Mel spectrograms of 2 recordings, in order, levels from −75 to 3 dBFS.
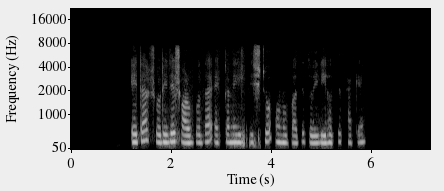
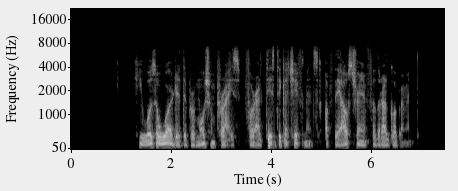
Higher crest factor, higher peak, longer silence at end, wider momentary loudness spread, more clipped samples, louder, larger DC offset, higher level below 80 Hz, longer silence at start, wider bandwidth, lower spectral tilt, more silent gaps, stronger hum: second, 16 dB vs 22 dB; second, -10 dBFS vs -4 dBFS; first, 1.3 s vs 0.7 s; about the same, 13 LU vs 11 LU; neither; about the same, -25 LUFS vs -26 LUFS; neither; about the same, -66 dBFS vs -62 dBFS; about the same, 1.2 s vs 1.3 s; about the same, 7.8 kHz vs 7.6 kHz; about the same, -5.5 dB/octave vs -5.5 dB/octave; about the same, 5.65-5.69 s vs 3.41-3.45 s; neither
